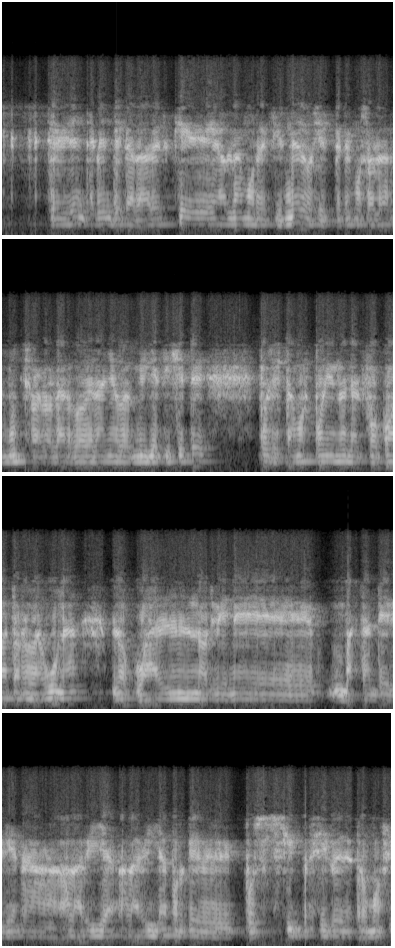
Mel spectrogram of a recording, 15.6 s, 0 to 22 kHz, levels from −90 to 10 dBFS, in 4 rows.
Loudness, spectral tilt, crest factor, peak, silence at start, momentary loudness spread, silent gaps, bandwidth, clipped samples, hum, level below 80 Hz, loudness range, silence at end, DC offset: -15 LUFS; -4 dB/octave; 16 dB; 0 dBFS; 0 s; 3 LU; none; 8.8 kHz; under 0.1%; none; -60 dBFS; 1 LU; 0 s; under 0.1%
